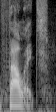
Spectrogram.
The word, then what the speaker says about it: phthalates: Yeah, this is an incredible substance called phthalates.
